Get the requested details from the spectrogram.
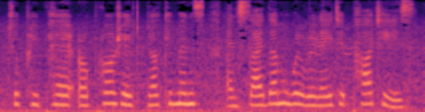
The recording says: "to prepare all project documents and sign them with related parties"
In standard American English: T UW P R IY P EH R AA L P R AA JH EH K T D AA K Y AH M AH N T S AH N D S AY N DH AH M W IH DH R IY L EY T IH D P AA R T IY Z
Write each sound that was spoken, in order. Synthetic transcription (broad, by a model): T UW P R IY P EH R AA P R AA JH EH K T D AA K Y AH M AH N T S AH N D S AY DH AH M W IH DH R IY L EY T IH D P AA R T IY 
